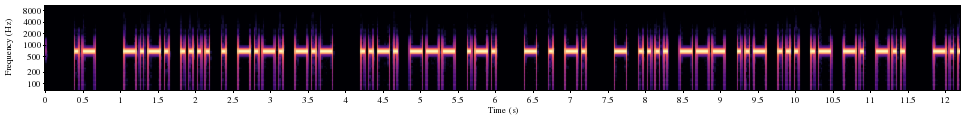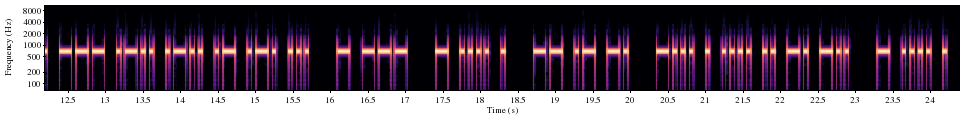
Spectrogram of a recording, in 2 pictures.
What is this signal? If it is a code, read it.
Morse code, heard as a keyed tone, about 22 wpm, 700 Hz. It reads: A CHECK FOR TEN THOUSAND DOLLARS TO THE MAN BEHIND THE
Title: A Sound Of Thunder 22wpm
